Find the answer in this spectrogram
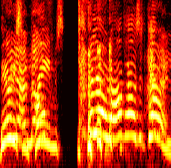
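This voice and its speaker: A put-on character voice, pitched extremely high, moves at a moderate pace. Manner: warm, cheerful.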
